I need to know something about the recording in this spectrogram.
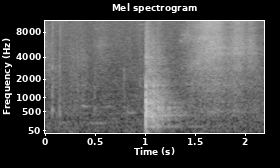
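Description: A wooden stool knocks down onto a floor.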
